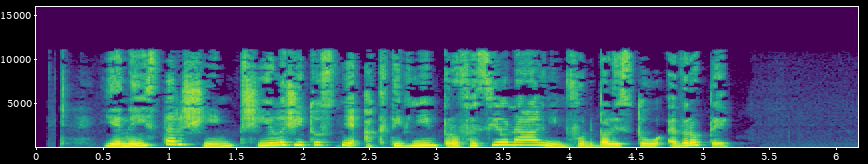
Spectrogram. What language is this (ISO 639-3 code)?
ces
